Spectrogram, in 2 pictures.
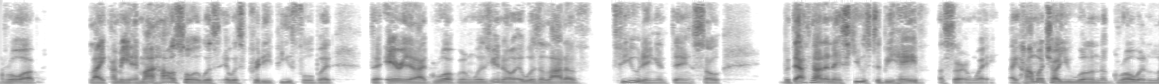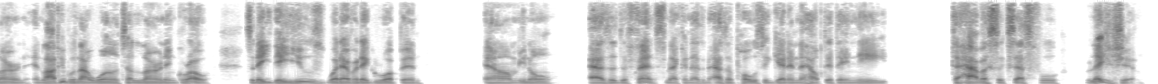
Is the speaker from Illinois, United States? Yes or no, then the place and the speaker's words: no; New York, United States; I'm from New York.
